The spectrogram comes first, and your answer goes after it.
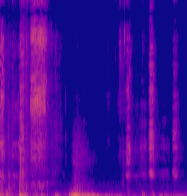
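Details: A female puppy panting softly in short, breathy huffs, about five quick breaths in under three seconds, set against a faint steady background hiss.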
